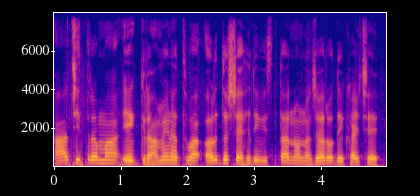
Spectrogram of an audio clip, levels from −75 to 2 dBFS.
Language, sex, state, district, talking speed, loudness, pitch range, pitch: Gujarati, male, Gujarat, Valsad, 145 wpm, -14 LUFS, 160-180 Hz, 170 Hz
